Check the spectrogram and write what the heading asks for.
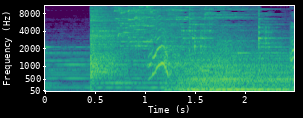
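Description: Glass shattering with a sudden loud crash about half a second in, over soft background music.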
